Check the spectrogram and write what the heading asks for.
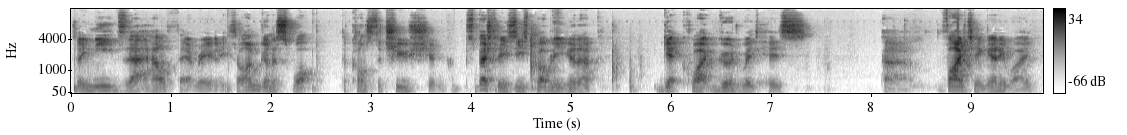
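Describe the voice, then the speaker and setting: In a small home room with a roomy echo and some hiss and clicks, a tabletop roleplay host in his twenties rolls a game character. He chats casually, thinking aloud to explain the game to viewers, in a bright, forceful mid-range voice at a moderate pace.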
